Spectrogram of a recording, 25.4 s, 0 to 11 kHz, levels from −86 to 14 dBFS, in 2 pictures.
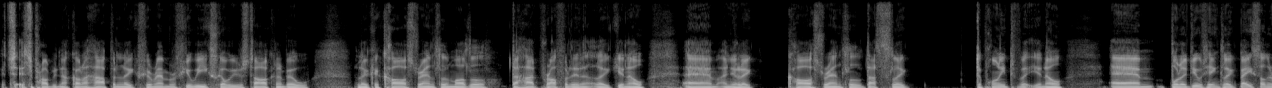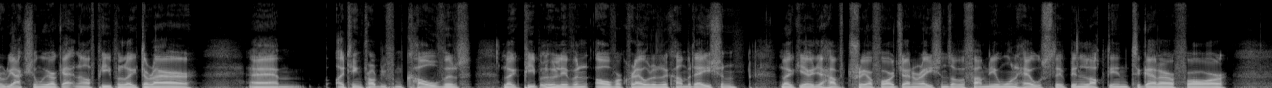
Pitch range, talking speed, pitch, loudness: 105-120 Hz, 230 wpm, 115 Hz, -19 LUFS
